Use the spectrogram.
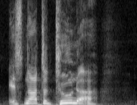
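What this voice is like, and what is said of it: Imitates another person's voice. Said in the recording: “I also do impressions. ... This is my impression of Arnold Schwarzenegger getting the wrong sandwich.”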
